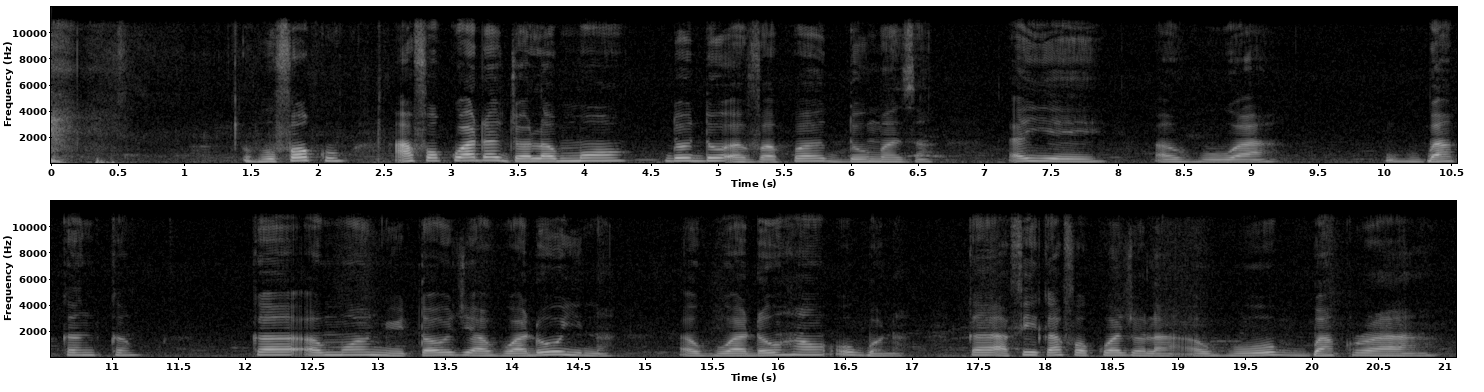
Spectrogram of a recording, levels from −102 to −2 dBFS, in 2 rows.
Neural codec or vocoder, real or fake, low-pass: none; real; 10.8 kHz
